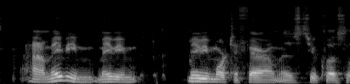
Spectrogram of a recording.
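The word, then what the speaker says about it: Mortiferum: Mortifum. I still can't believe that's how they pronounce that. It should be mortifam. That sounds way more sinister, but that's whatever.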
